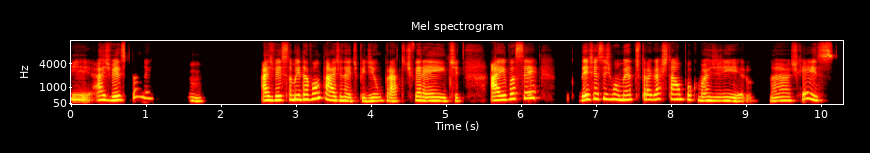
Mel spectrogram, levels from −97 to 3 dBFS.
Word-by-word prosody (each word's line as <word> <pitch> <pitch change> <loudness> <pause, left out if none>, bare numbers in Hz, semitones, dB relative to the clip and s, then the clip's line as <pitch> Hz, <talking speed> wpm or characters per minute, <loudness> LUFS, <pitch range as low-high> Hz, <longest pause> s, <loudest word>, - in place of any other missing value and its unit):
e 275 -1 -2
às 250 0 +1
vezes 235 +3 +3
também. 395 -4 -9 0.5
Hum, 190 -3 -5 0.8
às 230 0 +5
vezes 235 +1 +3
também 270 0 +2
dá 275 +1 +3
vontade, 280 -7 +3
né, 210 -3 +1
de 185 - -15
pedir 185 +1 -2
um 200 - -7
prato 190 -3 -1
diferente. 205 -4 -1 0.4
Aí 240 +4 +6
você 320 +5 0 0.6
deixa 265 +7 +5
esses 305 -1 -3
momentos, 275 -1 0
pra 280 -2 -1
gastar 290 +1 0
um 285 - -1
pouco 260 -5 -5
mais 210 +1 0
de 205 - -4
dinheiro 195 -1 -4 0.2
né, 210 +3 -3
acho 215 0 -7
que 285 - -4
é 325 - -2
isso. 230 -3 -2
240 Hz, 190 wpm, -23 LUFS, 210-280 Hz, 0.8 s, Aí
